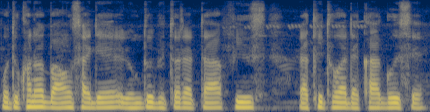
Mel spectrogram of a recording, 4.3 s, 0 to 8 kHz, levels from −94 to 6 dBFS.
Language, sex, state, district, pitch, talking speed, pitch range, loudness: Assamese, male, Assam, Sonitpur, 130 Hz, 195 wpm, 125-135 Hz, -16 LUFS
